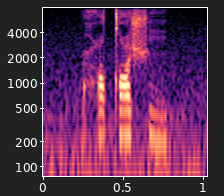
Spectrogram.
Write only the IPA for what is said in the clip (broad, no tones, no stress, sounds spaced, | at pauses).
ħ ə tˤ ɐ ʃ i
